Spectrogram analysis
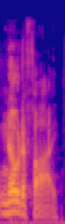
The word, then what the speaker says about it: ntfy: So again, it's ntfy.sh, so it's spelled, pronounced notify.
